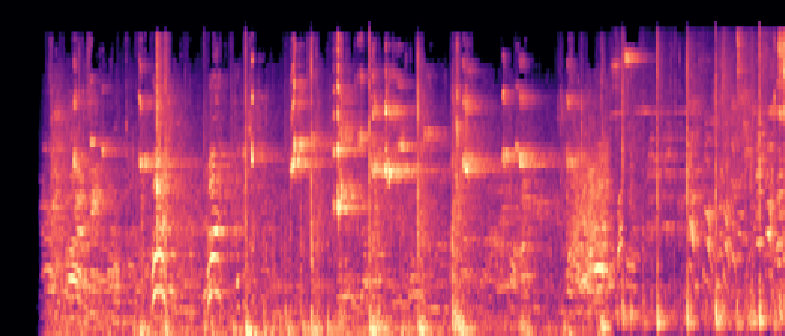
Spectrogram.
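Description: Live basketball game in a large, echoing gym: a ball bouncing on a hardwood court, short high sneaker squeaks and players' indistinct shouts. The sound cuts in about half a second in.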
